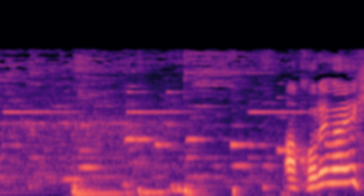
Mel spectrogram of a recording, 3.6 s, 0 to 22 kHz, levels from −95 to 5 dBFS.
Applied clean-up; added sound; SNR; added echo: classical method log-MMSE.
